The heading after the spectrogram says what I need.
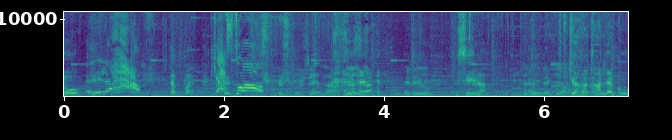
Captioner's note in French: rires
